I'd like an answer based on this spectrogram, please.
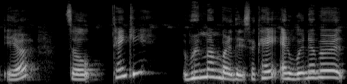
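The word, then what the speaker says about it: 天気: This is tenki, which means weather. The first kanji is the one which you have in heaven. And this is the kanji which you see in like air. So tenki, remember this, okay?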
